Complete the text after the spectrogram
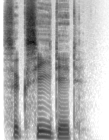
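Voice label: "succeeded", British English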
